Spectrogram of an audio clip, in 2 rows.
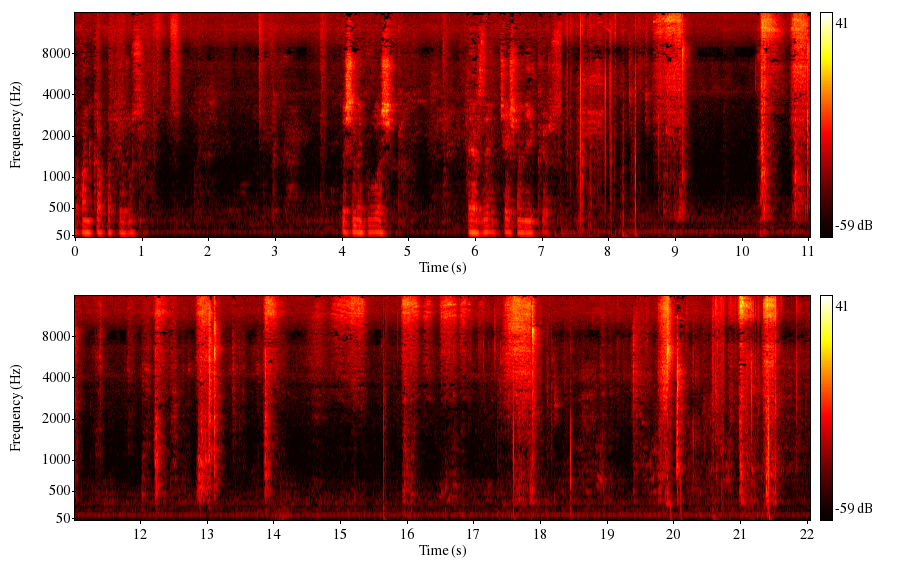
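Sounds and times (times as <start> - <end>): low steady hum: 0.0 - 22.0
grout bottle squirts and squelches: 19.4 - 21.7.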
